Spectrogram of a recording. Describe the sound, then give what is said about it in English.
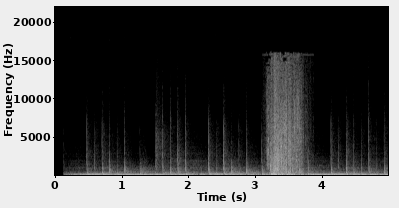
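A door being kicked in: a string of sharp cracks and thuds, then a loud splintering crash about two-thirds through, more clattering hits after, over a steady low hum with no talking. “You need to think of a great one-liner for when you kick in the door.”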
